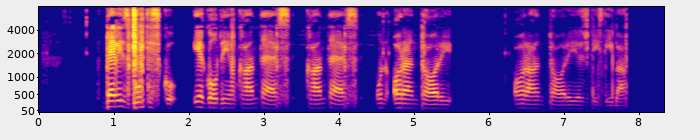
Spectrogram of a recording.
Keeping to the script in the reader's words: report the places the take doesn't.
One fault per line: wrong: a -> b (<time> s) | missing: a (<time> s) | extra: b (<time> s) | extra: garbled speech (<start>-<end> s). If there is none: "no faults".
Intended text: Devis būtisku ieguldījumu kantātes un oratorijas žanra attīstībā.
extra: kantātes (3.6 s)
missing: žanra (7.3 s)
